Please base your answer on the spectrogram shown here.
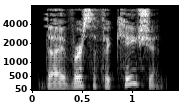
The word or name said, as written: diversification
